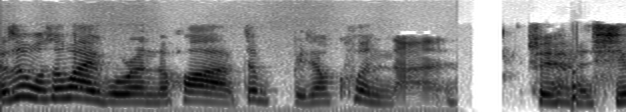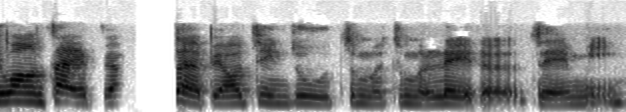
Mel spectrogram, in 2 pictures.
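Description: A woman speaks at a very fast pace with lively intonation. Her pitch is fairly high. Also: dry, close sound with no echo. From Taiwan. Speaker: graduate student. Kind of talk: interview.

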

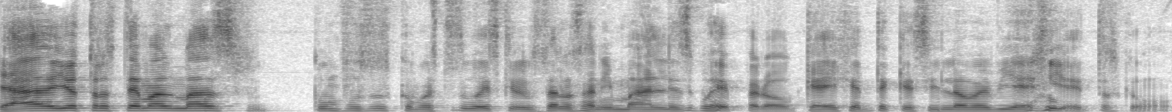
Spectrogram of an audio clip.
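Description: A man's fairly high voice at a very fast pace with fairly even intonation. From Mexico. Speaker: podcast co-host. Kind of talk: casual chat.

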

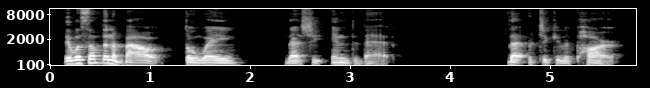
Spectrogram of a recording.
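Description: Speaking at a moderate pace with long, frequent pauses, a man is heard on a very clean recording with a silent background. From US South, rural South Carolina. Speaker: podcast host, college student and author. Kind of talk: solo podcast monologue.

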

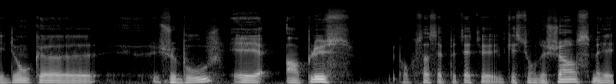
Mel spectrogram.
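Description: Over a silent background on a very clean recording, a dark, mellow tone moves at a very slow pace with fairly even intonation. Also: man. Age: 70s. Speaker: retired civil servant, heart patient. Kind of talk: personal testimony. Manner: halting, with repetitions.

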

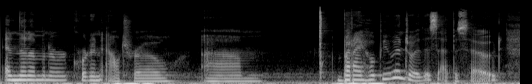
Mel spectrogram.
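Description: Noticeable background noise sits behind a woman's voice. She speaks at a moderate pace in an animated tone. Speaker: podcast host. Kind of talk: casual chat, rambling podcast. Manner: animated, laughs often.

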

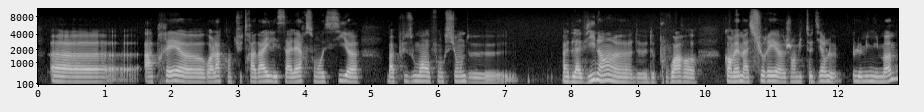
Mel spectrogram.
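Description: The delivery is very slow, with long, frequent pauses and monotone, flat intonation. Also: woman, fairly low pitch for a woman. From France. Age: 20s. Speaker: car sales professional. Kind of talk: casual interview chat. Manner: hesitant, many fillers.

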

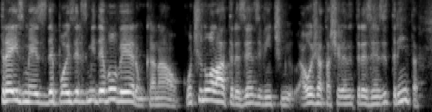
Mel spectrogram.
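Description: A high-pitched man speaks with lively intonation. He leaves hardly any pauses. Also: moderate pace. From Goiás, Brazil. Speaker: political channel host. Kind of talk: casual chat.

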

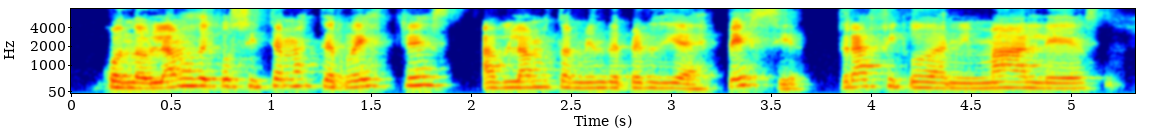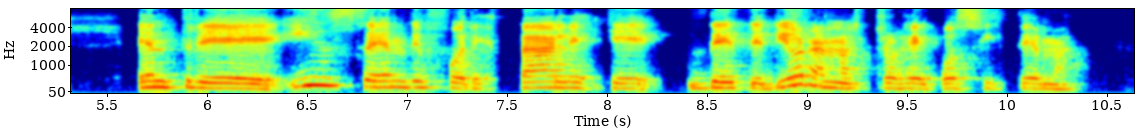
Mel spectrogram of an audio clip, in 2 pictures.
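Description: Bright and sharp in tone, the voice moves at a moderate pace. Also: woman, medium pitch for a woman, ordinary pitch variation. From Chile. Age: 40s. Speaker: veterinarian and university sustainability coordinator. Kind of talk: interview.

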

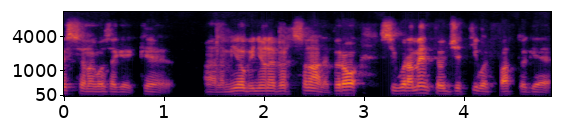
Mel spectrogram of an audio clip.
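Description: A man talks at a fairly quick pace, recorded with a dry, close sound and no echo. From Salento, Apulia, southern Italy. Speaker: keyboard player in a rock band. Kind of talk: interview.

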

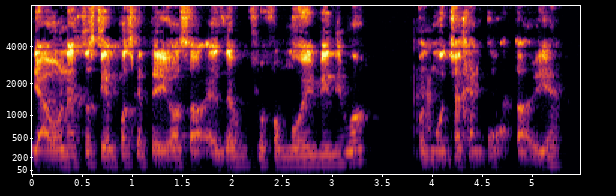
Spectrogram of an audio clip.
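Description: A man's unremarkable speaking voice at medium pitch, fairly even in intonation, at a fairly quick pace. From Mexico, Nuevo Laredo, Tamaulipas. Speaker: economics student. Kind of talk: casual chat. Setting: studio.

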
